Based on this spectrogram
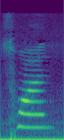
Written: cuan1

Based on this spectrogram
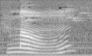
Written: meng3

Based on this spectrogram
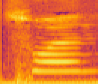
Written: cun1

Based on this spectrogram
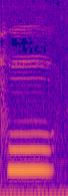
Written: pu1

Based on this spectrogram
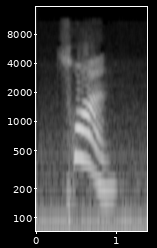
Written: cuan4

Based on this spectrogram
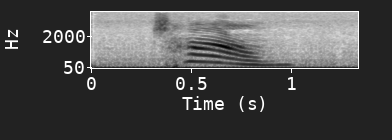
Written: chang4

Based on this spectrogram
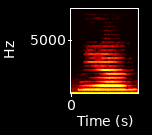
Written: nian1

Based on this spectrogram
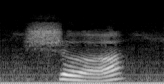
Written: she3

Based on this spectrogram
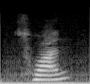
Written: cuan2

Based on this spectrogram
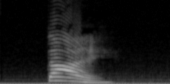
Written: dai4

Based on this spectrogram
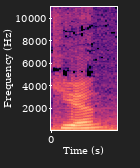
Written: tian2

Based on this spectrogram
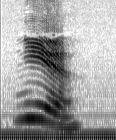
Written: nie4

